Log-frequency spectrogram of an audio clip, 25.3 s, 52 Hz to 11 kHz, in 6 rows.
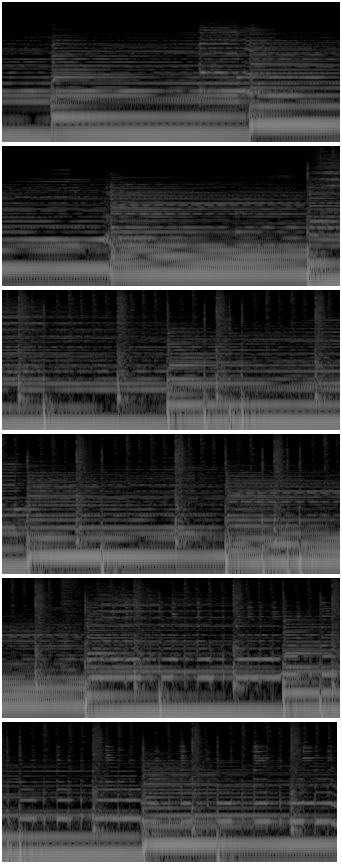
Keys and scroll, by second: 6.0 h, 6.2 space, 19.2 Escape, 23.3 Escape, 24.2 Delete.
